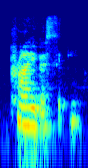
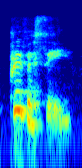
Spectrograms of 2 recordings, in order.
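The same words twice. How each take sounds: First: It is said with an American pronunciation. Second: It is said with a British pronunciation. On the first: "but here it's" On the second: "In England, we would say"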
